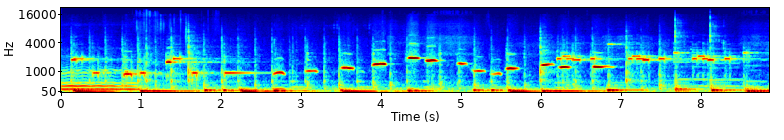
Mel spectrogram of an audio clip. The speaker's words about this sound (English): Sing it, but apparently whistle it as well.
